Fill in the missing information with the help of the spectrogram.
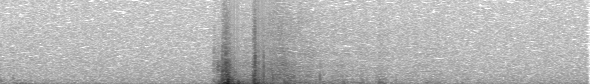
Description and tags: Some fight sounds I made...
kick, fist, fighting, punch, leg, combat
